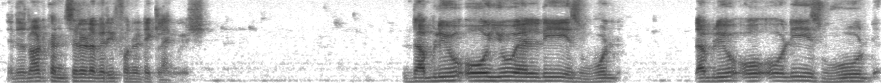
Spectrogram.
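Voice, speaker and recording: A man's voice: mid-range voice, unhurried, pauses often, dark tone. A man teaching a weekly Vedic class over a video call. He explains step by step and asks his students questions.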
